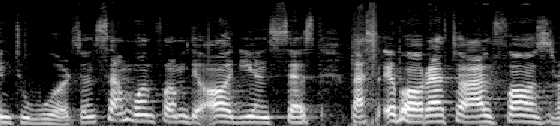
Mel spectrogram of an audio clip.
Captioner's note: speaking in Farsi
